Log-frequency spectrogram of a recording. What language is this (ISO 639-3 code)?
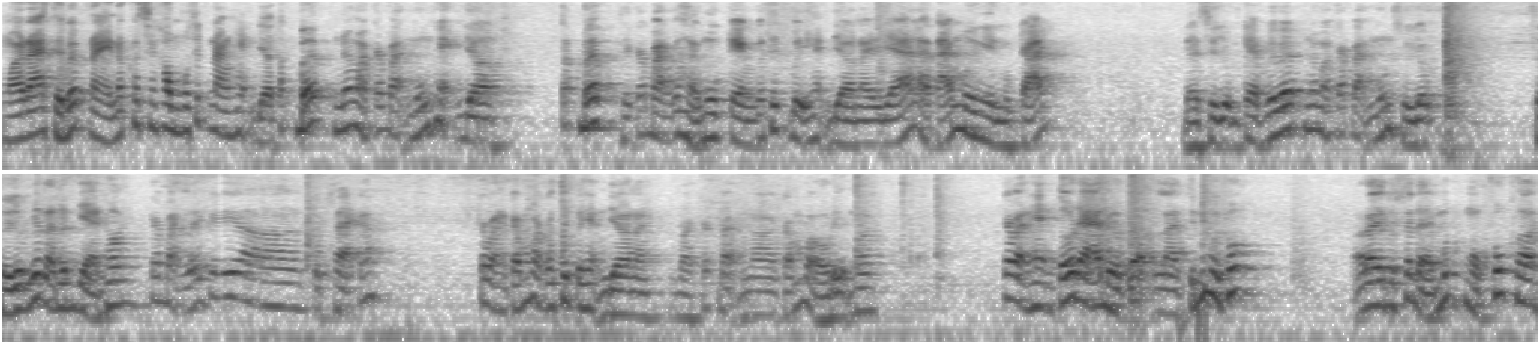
vie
